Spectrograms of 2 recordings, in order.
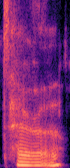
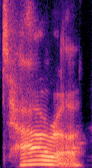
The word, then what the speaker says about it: Tara: it to you well I used to say it like Tara but then when I moved here I was informed by rosheen Garvey that I was saying it wrong my whole life okay and she said no it's Tara so so you've adopted it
